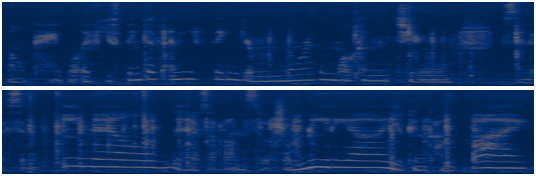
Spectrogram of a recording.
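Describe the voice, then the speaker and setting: Soft, whispery woman doing slow ASMR. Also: a little high, expressive. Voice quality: soft, breathy, often dropping to a whisper. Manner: gentle, friendly, unhurried customer-service politeness. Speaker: ASMR performer playing a survey interviewer. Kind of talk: soft-spoken ASMR roleplay. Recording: lo-fi, noisy with keyboard typing and clicks. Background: mechanical keyboard typing and clicks.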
